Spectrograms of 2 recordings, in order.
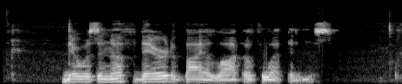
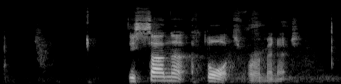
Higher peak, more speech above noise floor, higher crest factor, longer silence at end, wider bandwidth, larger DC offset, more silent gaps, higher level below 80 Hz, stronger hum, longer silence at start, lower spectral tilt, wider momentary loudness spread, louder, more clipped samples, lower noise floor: first, 0 dBFS vs -6 dBFS; first, 39 dB vs 32 dB; second, 14 dB vs 22 dB; second, 0.05 s vs 0.45 s; second, 8 kHz vs 15.5 kHz; neither; neither; first, -54 dBFS vs -70 dBFS; neither; second, 0.1 s vs 1.3 s; first, -5 dB/octave vs -2.5 dB/octave; second, 7 LU vs 18 LU; first, -12 LUFS vs -24 LUFS; neither; second, -51 dBFS vs -56 dBFS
